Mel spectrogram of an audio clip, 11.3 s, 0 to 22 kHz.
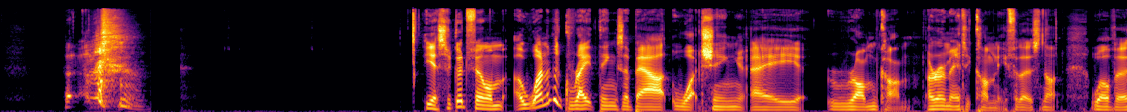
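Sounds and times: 
faint breath: 0:00.0 - 0:00.4, 0:10.6 - 0:10.9
sneeze with a sharp intake and breathy burst: 0:00.7 - 0:01.5
speech: 0:01.2 - 0:01.5, 0:04.2 - 0:11.2.

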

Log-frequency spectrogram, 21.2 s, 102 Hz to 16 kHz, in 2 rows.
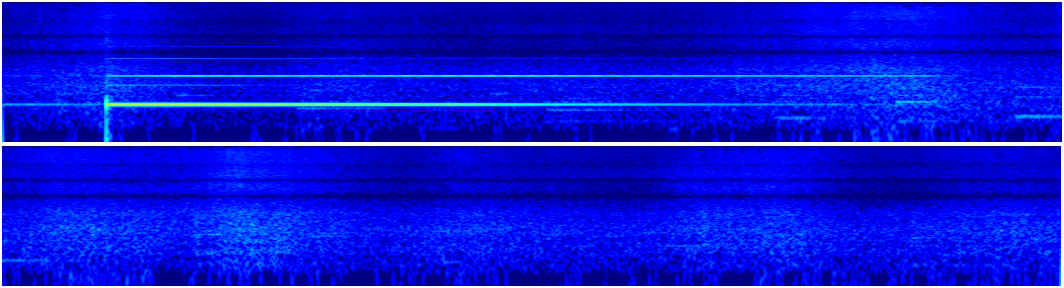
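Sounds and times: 
ocean surf waves breaking on the shore: 0:00.0 - 0:21.1.

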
